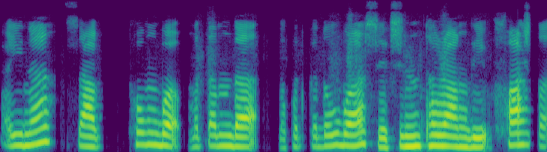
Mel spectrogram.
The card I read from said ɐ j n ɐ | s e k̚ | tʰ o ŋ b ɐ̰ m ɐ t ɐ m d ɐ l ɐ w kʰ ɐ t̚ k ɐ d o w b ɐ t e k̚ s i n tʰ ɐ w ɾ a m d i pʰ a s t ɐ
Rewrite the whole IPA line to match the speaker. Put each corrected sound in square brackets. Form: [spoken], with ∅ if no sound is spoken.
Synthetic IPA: ɐ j n ɐ | s [a] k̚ | tʰ o ŋ b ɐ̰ m ɐ t ɐ m d ɐ l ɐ w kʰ ɐ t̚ k ɐ d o w b ɐ [s] e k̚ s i n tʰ ɐ w ɾ a [ŋ] d i pʰ a s t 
